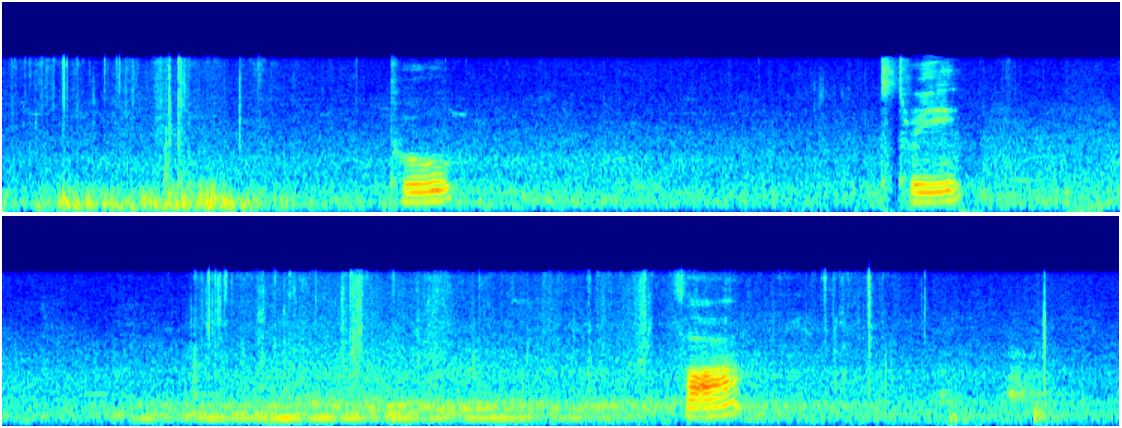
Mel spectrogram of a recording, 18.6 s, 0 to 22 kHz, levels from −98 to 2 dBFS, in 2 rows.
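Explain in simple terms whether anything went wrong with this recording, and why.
A few things did go wrong, and they all come from the live call connection struggling to keep audio arriving on time.

From 6.51 to 7.49 s there are repeated stalls (stutter). The audio hiccups about ten times, the longest around 130 ms. Each time, the incoming audio ran dry for a moment and the receiver stretched out the last bit of sound to cover the gap. Nothing is actually lost, but about a third of that second is filler, so it drags and stutters.

Right after that come two call audio freezes: one from 7.97 to 8.18 s (about 190 ms) and a longer one from 8.86 to 9.20 s (about 320 ms). In both, the sound hangs on itself as a buzzy, fading smear instead of going quiet, then picks up exactly where it left off. The likely cause is packets getting held up on the network, so the receiver had to improvise until they showed up.

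From 10.09 to 10.87 s there's a jitter buffer slow-down. The audio plays at roughly 85% speed without any change in pitch. The receiver was low on stored audio, so it quietly repeated tiny slices to build a cushion, adding about 123 ms. Sounds come out a bit drawn out.

Then from 12.57 to 15.65 s there's the opposite, a jitter buffer speed-up. The audio runs about 13% fast, still at normal pitch. The receiver had more audio stockpiled than it wanted, so it trimmed out little pieces, about 0.4 s in total, to catch up. It comes across as hurried.

Underneath all this is the normal call codec, which keeps the sound below about 8 kHz.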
